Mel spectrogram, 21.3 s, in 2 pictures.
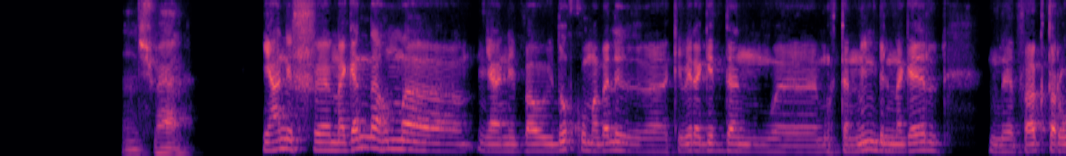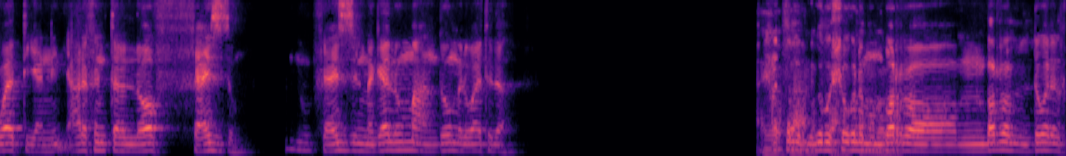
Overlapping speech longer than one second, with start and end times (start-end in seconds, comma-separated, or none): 18.3-19.8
